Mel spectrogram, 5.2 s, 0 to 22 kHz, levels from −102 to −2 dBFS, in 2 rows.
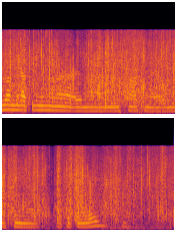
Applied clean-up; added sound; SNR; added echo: none; Crumpling, crinkling; -3 dB; none.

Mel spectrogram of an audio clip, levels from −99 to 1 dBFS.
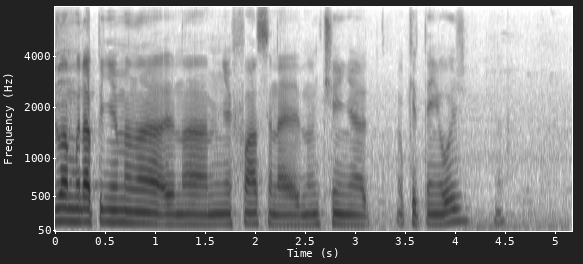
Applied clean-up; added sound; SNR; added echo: none; none; none; none.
